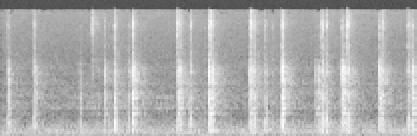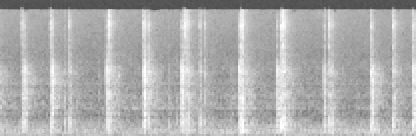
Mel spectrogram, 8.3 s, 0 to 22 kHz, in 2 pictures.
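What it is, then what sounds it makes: Wooden tabletop tapped with fingernails. Very long natural nails tap rapidly on a flat, solid, dark brown wood-grain tabletop, making about 30 short, dry clicks with a bright edge and a low woody knock. Each tap dies away almost at once over a faint steady background hum.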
